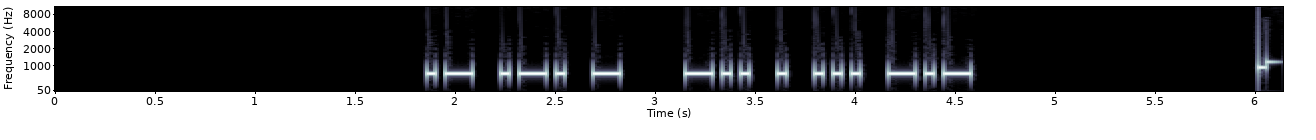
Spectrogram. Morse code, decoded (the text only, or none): ART DESK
